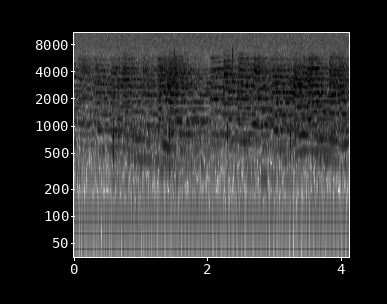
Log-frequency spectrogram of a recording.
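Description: Bells ringing, a new strike about every second over long, overlapping ringing tones.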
